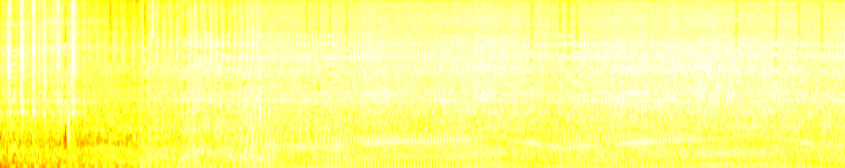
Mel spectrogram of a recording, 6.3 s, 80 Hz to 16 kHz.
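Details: Tao Tao scooter at almost 3,000 km, running with the stock airbox filter refitted after a cone filter felt slower: revs up and holds a steady buzzing drone with a light wavering whine, running normally.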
